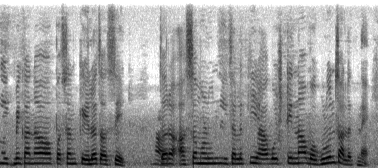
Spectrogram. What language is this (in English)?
Marathi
